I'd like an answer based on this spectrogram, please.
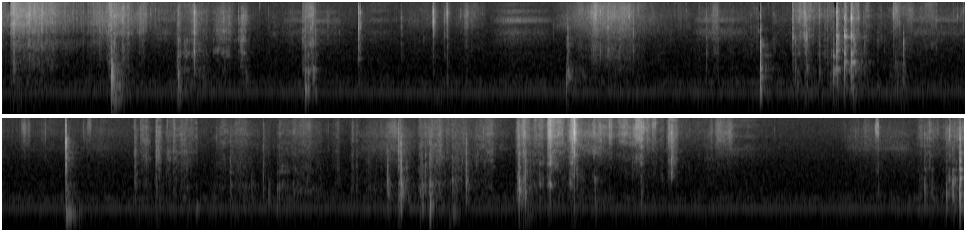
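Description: Plastic packaging crinkling and paper leaflets rustling as they are handled: scattered short crackles and rustles, over a faint steady low hum.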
